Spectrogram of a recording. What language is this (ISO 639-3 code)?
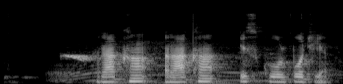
gju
